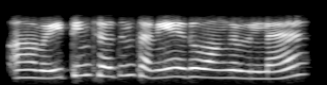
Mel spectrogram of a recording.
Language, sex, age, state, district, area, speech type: Tamil, female, 18-30, Tamil Nadu, Erode, rural, conversation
